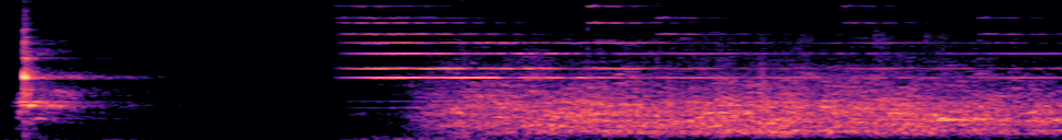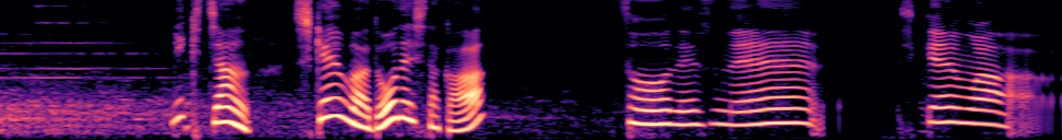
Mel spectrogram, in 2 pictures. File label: dialog; JapanesePod101; Beginner Season 1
